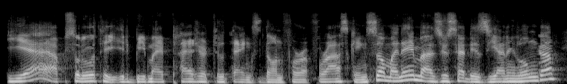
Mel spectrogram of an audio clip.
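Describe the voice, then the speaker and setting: Guest, male, 30s, Italian accent, lively pitch, dry close sound. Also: a little fast, dry recording. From Italian-speaking Switzerland. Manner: animated, jumps up in pitch on quoted thoughts. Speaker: podcast guest. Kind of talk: conversational interview.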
